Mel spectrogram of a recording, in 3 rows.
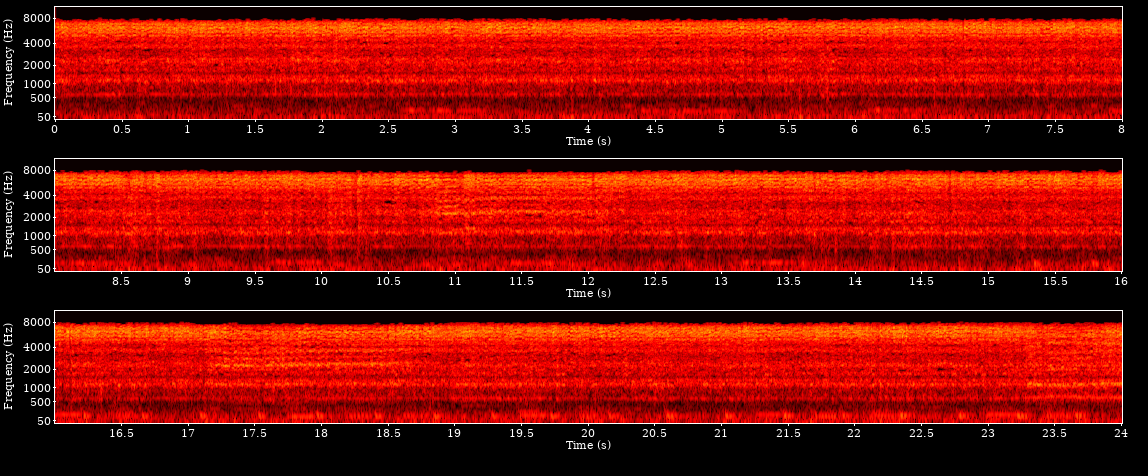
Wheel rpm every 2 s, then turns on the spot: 160, 170, 160, 160, 160, 160, 160, 160, 160, 160, 160, 160.
none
